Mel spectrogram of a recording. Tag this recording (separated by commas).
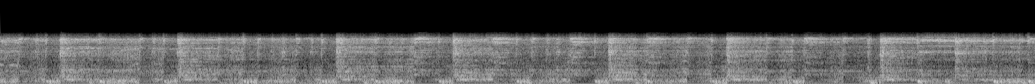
Drum kit, Music, Drum, Musical instrument, Bass drum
